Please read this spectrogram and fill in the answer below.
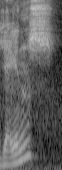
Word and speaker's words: Yanis: Or was it Yanes? Oh, it is pronounced Yanis, yeah?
